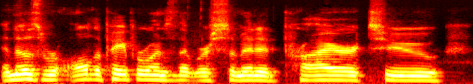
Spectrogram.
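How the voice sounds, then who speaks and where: A man speaks in an ordinary speaking voice at medium pitch with fairly even intonation. His pace is moderate, and the background is quiet. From North Carolina, Raleigh-Durham area. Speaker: company founder and CEO. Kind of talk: casual interview.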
